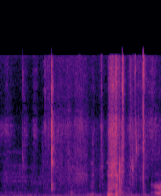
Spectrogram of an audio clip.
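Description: Gloved hand unscrewing a spin-on air dryer desiccant cartridge from its housing: faint rubbing and handling noise with a single sharp click about a third of the way in.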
